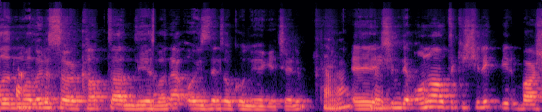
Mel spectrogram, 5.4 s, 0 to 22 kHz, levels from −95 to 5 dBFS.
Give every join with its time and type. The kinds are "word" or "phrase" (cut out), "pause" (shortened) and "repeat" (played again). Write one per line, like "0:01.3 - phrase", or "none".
0:01.5 - word
0:02.2 - word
